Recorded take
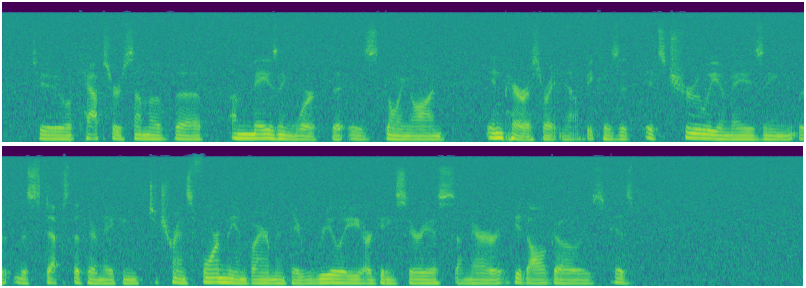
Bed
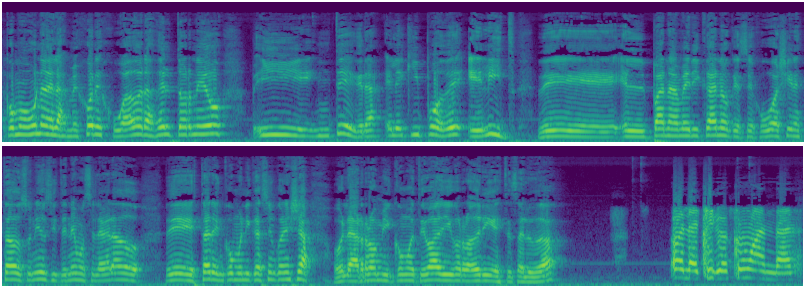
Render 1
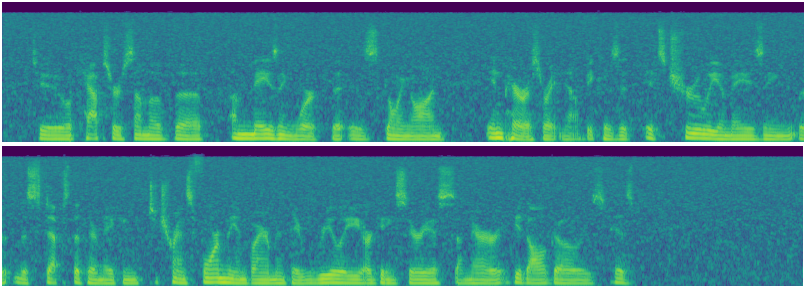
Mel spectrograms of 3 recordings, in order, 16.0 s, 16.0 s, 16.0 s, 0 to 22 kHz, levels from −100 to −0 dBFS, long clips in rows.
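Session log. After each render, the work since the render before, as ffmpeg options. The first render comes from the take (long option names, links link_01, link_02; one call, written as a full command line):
ffmpeg -i in.wav -af "afftdn=noise_reduction=15:noise_floor=-27" out.wav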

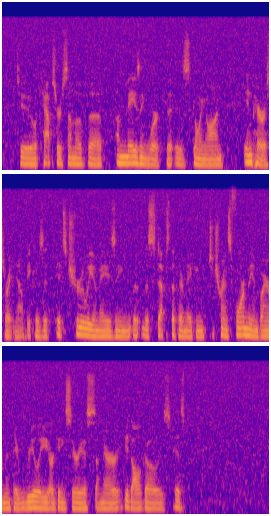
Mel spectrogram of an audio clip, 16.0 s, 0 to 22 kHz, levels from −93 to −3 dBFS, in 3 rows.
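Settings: ffmpeg -i in.wav -af "volume=-12dB" out.wav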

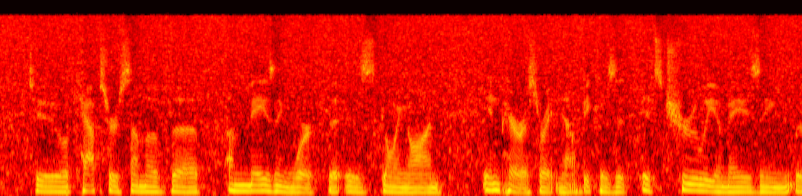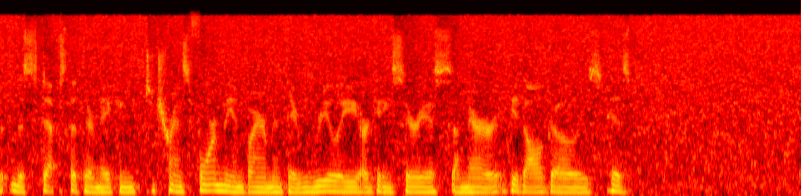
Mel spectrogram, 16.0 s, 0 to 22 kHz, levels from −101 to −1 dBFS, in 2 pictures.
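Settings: ffmpeg -i in.wav -filter_complex "[0:a]acrossover=split=2100|4700[link_01][link_02][link_03];[link_01]acompressor=threshold=-34dB:ratio=4[link_04];[link_02]acompressor=threshold=-46dB:ratio=4[link_05];[link_03]acompressor=threshold=-42dB:ratio=4[link_06];[link_04][link_05][link_06]amix=inputs=3:normalize=0,asplit=2[link_07][link_08];[link_08]alimiter=level_in=6dB:limit=-24dB:level=0:latency=1:release=94,volume=-6dB,volume=-1dB[link_09];[link_07][link_09]amix=inputs=2:normalize=0" out.wav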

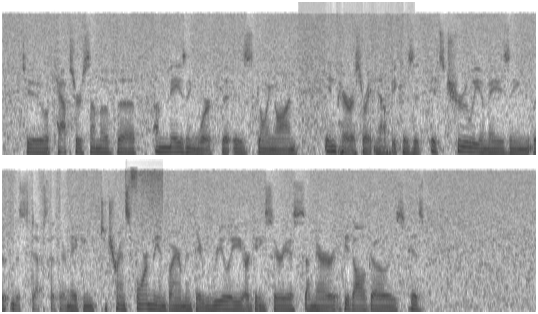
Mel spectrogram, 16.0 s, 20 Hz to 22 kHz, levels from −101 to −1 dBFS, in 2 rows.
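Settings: ffmpeg -i in.wav -filter_complex "[0:a]asettb=1/sr,asplit=3[link_01][link_02][link_03];[link_01]atrim=end=4.444[link_04];[link_02]atrim=start=4.44:end=6.19,asetpts=PTS-STARTPTS,afade=type=in:duration=0.004:curve=qsin,afade=type=out:start_time=1.746:duration=0.004:curve=qsin,aeval=exprs='val(0)+0.5*0.00631*sgn(val(0))':channel_layout=same[link_05];[link_03]atrim=start=6.186[link_06];[link_04][link_05]acrossfade=duration=0.004:curve1=hsin:curve2=qsin[link_07];[link_07][link_06]acrossfade=duration=0.004:curve1=qsin:curve2=hsin,asettb=1/sr,asplit=3[link_08][link_09][link_10];[link_08]atrim=end=8.184[link_11];[link_09]atrim=start=8.18:end=8.98,asetpts=PTS-STARTPTS,afade=type=in:duration=0.004:curve=qsin,afade=type=out:start_time=0.796:duration=0.004:curve=qsin,acompressor=threshold=-34dB:ratio=6:attack=3.2:release=140:knee=1:detection=peak[link_12];[link_10]atrim=start=8.976[link_13];[link_11][link_12]acrossfade=duration=0.004:curve1=hsin:curve2=qsin[link_14];[link_14][link_13]acrossfade=duration=0.004:curve1=qsin:curve2=hsin,asettb=1/sr,asplit=3[link_15][link_16][link_17];[link_15]atrim=end=9.854[link_18];[link_16]atrim=start=9.85:end=10.42,asetpts=PTS-STARTPTS,afade=type=in:duration=0.004:curve=qsin,afade=type=out:start_time=0.566:duration=0.004:curve=qsin,aemphasis=mode=production:type=50fm[link_19];[link_17]atrim=start=10.416[link_20];[link_18][link_19]acrossfade=duration=0.004:curve1=hsin:curve2=qsin[link_21];[link_21][link_20]acrossfade=duration=0.004:curve1=qsin:curve2=hsin" out.wav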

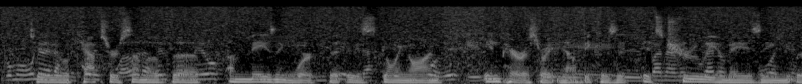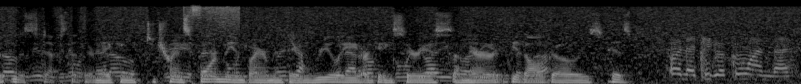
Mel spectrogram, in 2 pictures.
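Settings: ffmpeg -i in.wav -i bed.wav -filter_complex "[1:a]volume=-17.5dB[link_01];[0:a][link_01]amix=inputs=2:normalize=0" out.wav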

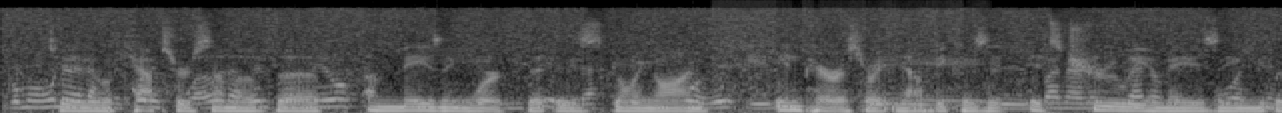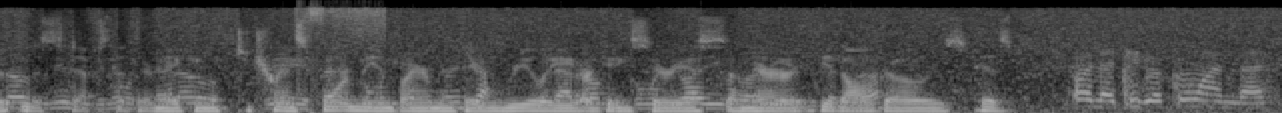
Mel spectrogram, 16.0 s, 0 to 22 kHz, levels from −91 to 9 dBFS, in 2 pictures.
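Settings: ffmpeg -i in.wav -filter_complex "[0:a]aeval=exprs='clip(val(0),-1,0.0794)':channel_layout=same,asplit=2[link_01][link_02];[link_02]adynamicsmooth=sensitivity=2.5:basefreq=590,volume=-0.5dB[link_03];[link_01][link_03]amix=inputs=2:normalize=0" out.wav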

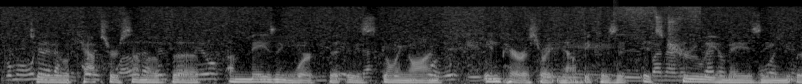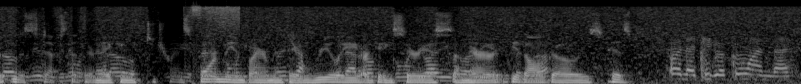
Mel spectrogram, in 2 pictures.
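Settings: ffmpeg -i in.wav -filter_complex "[0:a]asettb=1/sr,asplit=3[link_01][link_02][link_03];[link_01]atrim=end=6.134[link_04];[link_02]atrim=start=6.13:end=7.01,asetpts=PTS-STARTPTS,afade=type=in:duration=0.004:curve=qsin,afade=type=out:start_time=0.876:duration=0.004:curve=qsin,highshelf=frequency=8700:gain=12[link_05];[link_03]atrim=start=7.006[link_06];[link_04][link_05]acrossfade=duration=0.004:curve1=hsin:curve2=qsin[link_07];[link_07][link_06]acrossfade=duration=0.004:curve1=qsin:curve2=hsin,asplit=3[link_08][link_09][link_10];[link_08]atrim=end=9.67,asetpts=PTS-STARTPTS,afade=type=out:start_time=9.39:duration=0.28:silence=0.133352[link_11];[link_09]atrim=start=9.67:end=9.8,asetpts=PTS-STARTPTS,volume=-17.5dB[link_12];[link_10]atrim=start=9.8,asetpts=PTS-STARTPTS,afade=type=in:duration=0.28:silence=0.133352[link_13];[link_11][link_12][link_13]concat=n=3:v=0:a=1" out.wav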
